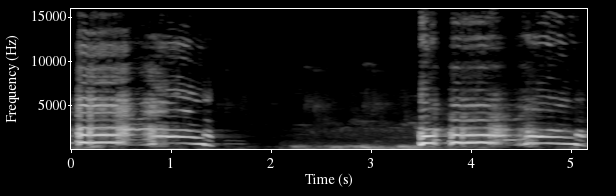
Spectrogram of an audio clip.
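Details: A rooster crowing twice: a long, harmonic crow with a falling end, then a pause of soft low clucking, then a second loud crow with stuttered opening syllables and a drawn-out close.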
